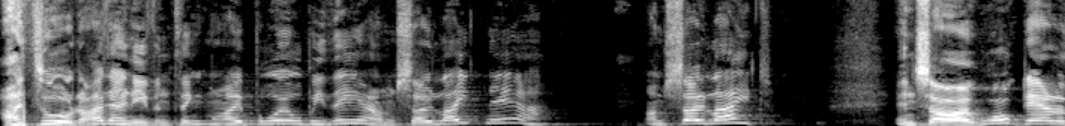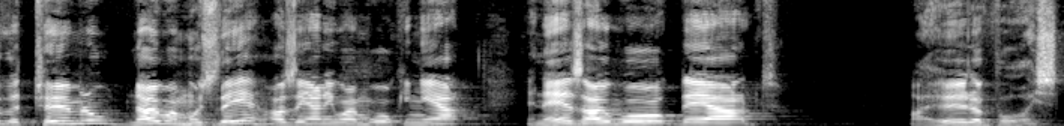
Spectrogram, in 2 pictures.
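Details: Adult male speaker; typical speech.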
